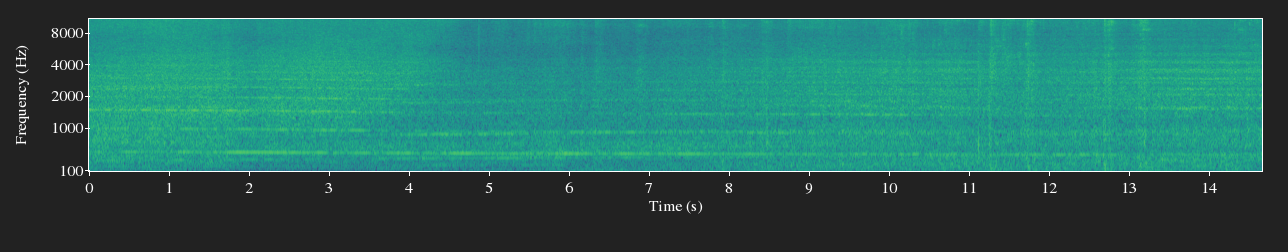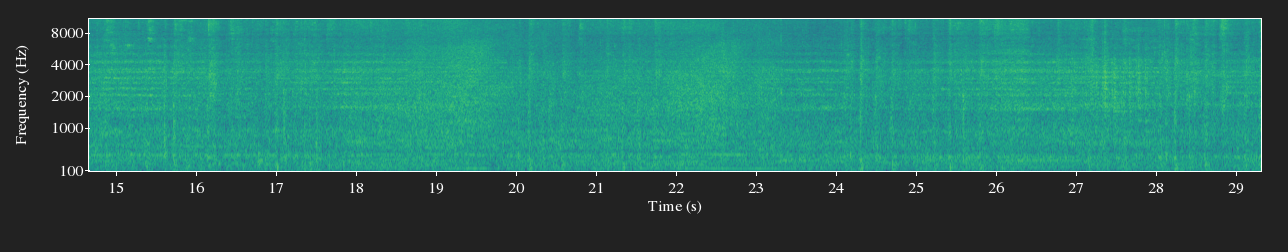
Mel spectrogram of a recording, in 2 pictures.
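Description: Passenger coaches of a departing train rolling past at low speed, wheels clacking over rail joints with occasional sharper knocks. A steady electric whine from the EP2K DC electric locomotive ahead sounds over it and fades in the second half as the locomotive pulls away.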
